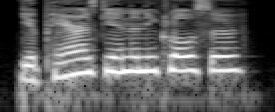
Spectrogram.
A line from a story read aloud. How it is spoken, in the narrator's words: Hakeem asked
